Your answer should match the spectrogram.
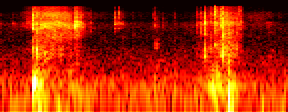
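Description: A cardboard box being handled and turned over on a tabletop: a few short scuffs and knocks, one near the start and a couple more about three quarters of the way through.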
